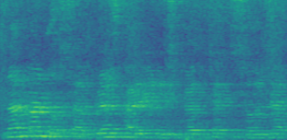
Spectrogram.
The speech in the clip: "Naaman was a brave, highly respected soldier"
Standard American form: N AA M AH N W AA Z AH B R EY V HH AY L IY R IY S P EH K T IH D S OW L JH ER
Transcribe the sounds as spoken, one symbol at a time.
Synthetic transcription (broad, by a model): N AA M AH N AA S AH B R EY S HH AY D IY R IY S P EH K T IH D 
